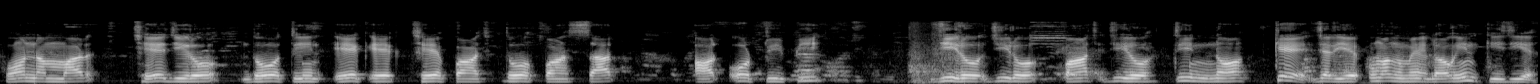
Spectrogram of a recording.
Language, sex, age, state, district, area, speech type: Urdu, male, 30-45, Bihar, Saharsa, rural, read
